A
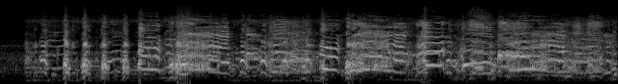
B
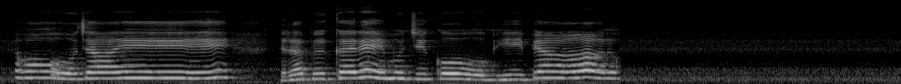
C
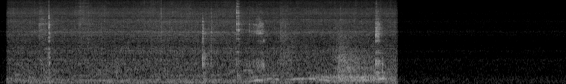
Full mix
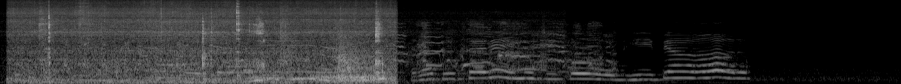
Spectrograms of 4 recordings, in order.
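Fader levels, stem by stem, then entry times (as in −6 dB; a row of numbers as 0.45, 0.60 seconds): −16.0, −15.0, +3.0 decibels; 0.00, 1.30, 0.00 seconds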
